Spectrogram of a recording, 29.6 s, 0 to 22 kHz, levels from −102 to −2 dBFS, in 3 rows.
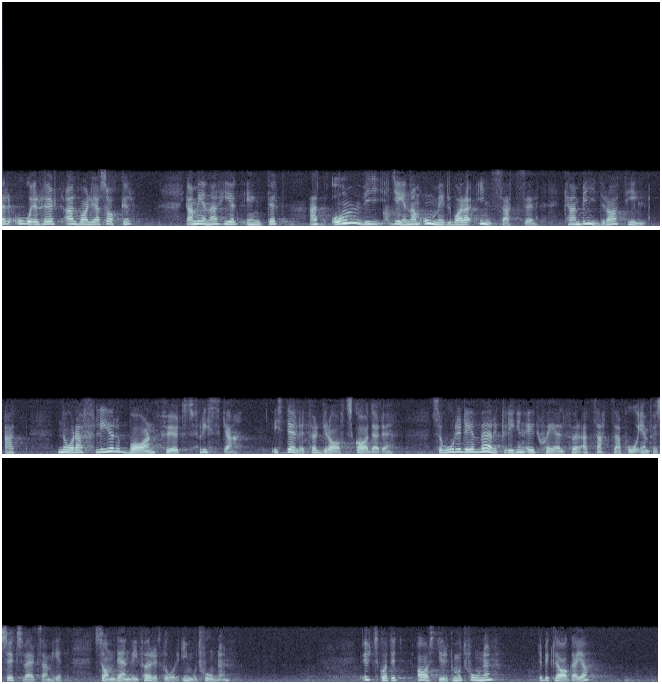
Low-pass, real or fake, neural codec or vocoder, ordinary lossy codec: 5.4 kHz; real; none; AAC, 48 kbps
